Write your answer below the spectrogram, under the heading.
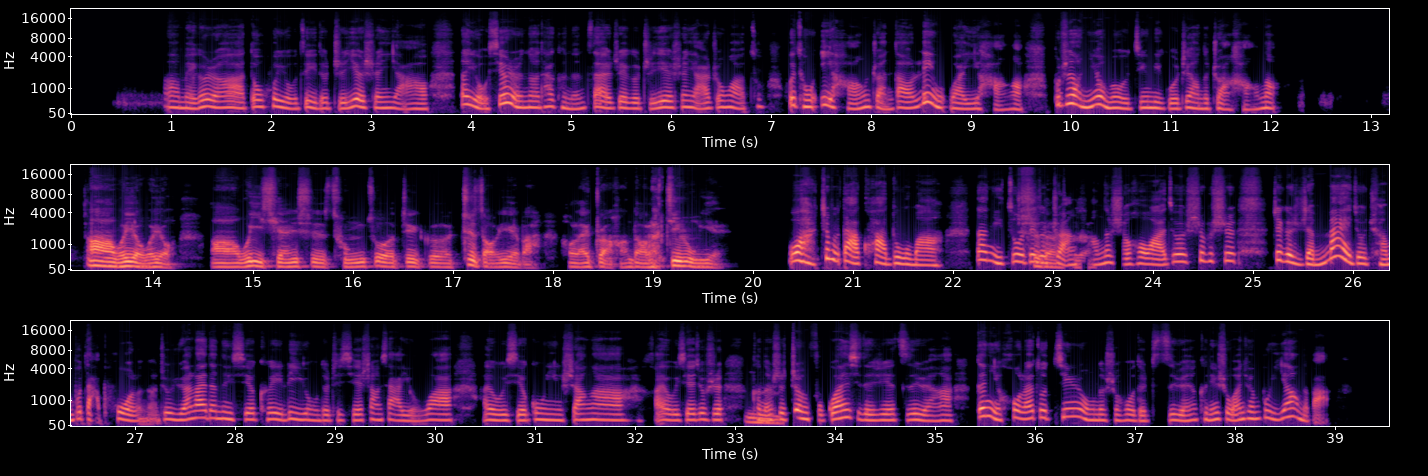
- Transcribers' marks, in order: other background noise; laughing while speaking: "了"; teeth sucking
- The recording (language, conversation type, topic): Chinese, podcast, 转行后怎样重新建立职业人脉？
